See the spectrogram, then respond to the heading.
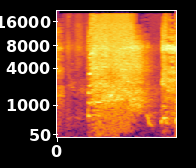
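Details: Girl whose sibling says she sneezes with her eyes open; a short intake followed by one loud, explosive burst of air; a single sneeze.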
